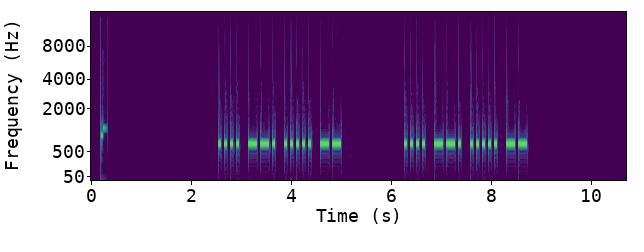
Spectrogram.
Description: Morse code, heard as a keyed tone, about 21 wpm, 700 Hz. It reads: HG5M HG5M
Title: DXCC-100 Call Signs - 4 Characters - Repeated 2x - 20wpm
